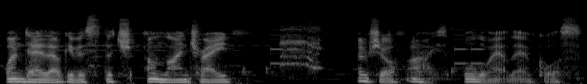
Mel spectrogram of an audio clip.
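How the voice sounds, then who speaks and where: A man's voice: lowish voice, moderate pace, creaky, over music. Chatty man streaming a game. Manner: chatty, rambling, talks to viewers. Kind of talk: casual live-stream chat while playing.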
